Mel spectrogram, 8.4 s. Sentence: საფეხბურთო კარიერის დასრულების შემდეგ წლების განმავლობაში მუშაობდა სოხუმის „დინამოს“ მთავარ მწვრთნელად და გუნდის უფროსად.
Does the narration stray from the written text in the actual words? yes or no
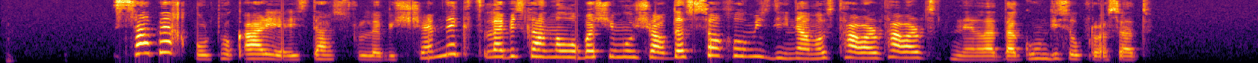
yes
